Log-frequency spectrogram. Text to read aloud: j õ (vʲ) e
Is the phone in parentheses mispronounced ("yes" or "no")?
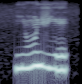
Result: no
